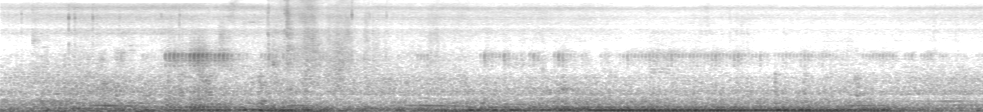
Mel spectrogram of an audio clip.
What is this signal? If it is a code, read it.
The noise inside a bus. There is no code.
